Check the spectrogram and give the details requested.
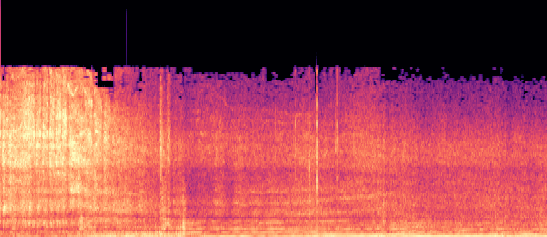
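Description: Rally car engine at high revs, getting louder as the car approaches. Its pitch steps abruptly twice, about four and five seconds in.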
